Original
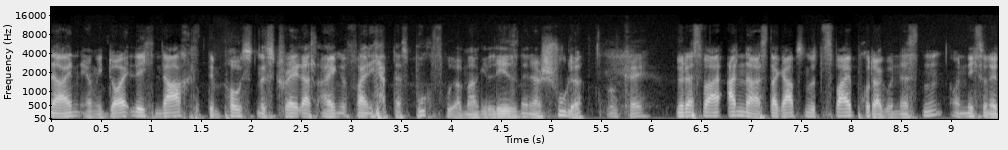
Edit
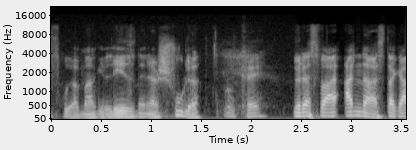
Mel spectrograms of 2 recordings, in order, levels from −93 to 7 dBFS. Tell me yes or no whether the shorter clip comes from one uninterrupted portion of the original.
yes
